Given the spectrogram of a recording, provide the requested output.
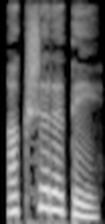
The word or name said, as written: ಅಕ್ಷರತೆ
